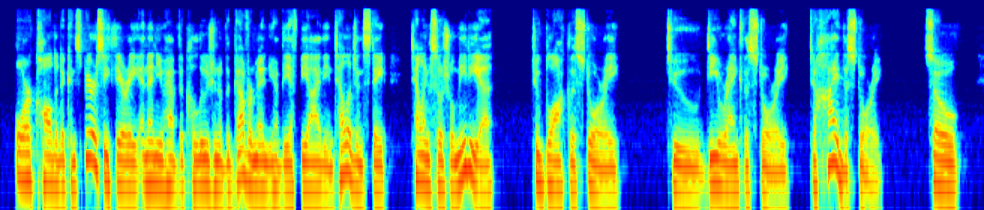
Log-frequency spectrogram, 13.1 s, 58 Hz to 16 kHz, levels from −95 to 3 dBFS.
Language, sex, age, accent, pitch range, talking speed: English, male, 40-59, American, 100-120 Hz, 175 wpm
